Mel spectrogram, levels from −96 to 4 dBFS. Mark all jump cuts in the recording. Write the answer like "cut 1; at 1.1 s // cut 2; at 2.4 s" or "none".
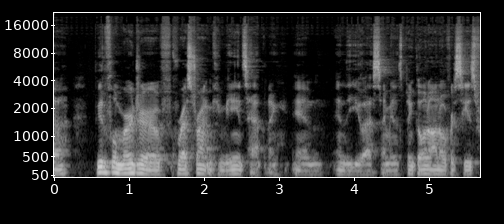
cut 1; at 1.6 s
